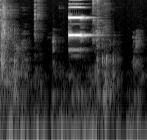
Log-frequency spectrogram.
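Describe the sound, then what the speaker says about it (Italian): A multimeter's continuity-test beep during a Game Boy Advance SP repair: one short, clear electronic tone, close and alone against near-silence, lasting about a quarter second. "Multimetro, il suono del multimetro."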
